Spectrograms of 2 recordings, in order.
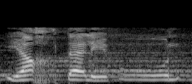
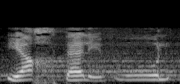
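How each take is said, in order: No difference in how they are said.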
